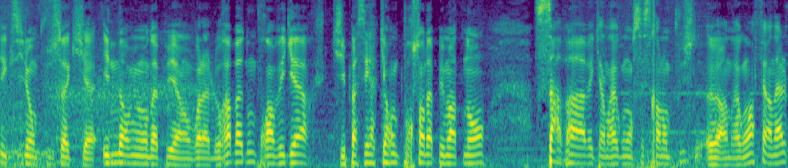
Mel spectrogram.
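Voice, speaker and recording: Very fast-talking male esports caster. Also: on the high side, background noise. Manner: esports caster delivery, fluent rapid-fire explaining. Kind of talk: live esports commentary with technical analysis.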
